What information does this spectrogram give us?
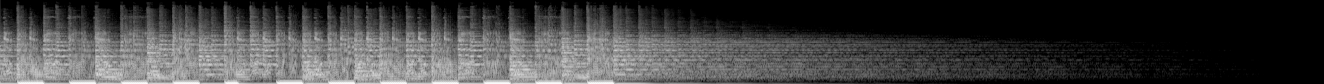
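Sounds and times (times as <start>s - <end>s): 
slowed montagem music: 0.0s - 10.3s.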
